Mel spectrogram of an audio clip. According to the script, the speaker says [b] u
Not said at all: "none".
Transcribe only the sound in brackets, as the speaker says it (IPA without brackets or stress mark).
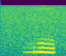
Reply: b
